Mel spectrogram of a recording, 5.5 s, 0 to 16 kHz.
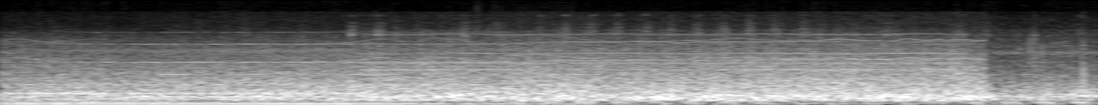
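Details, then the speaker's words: Electrical activity of a normal human brain, recorded with implanted microelectrodes and played as sound: a steady, dense, low rumble with a faint drone, likened to the distant roar of a four-engine airplane. "Ese sonido que oímos ahora procede de un cerebro normal. De alguna manera, es comparable al estruendo lejano de un avión de 4 motores."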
